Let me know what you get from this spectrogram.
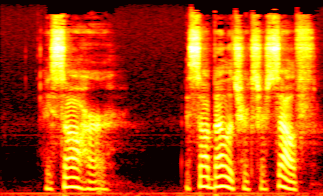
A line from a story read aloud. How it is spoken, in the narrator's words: he stated flatly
